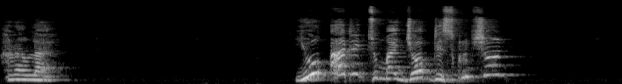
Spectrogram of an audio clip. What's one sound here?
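A middle-aged woman speaks expressively and close up, with pauses.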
